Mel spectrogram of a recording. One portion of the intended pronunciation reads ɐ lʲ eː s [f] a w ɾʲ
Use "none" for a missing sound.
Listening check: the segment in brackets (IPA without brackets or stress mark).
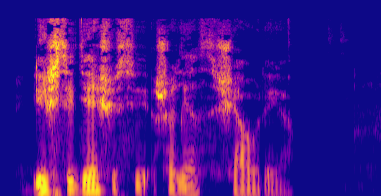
ʃ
